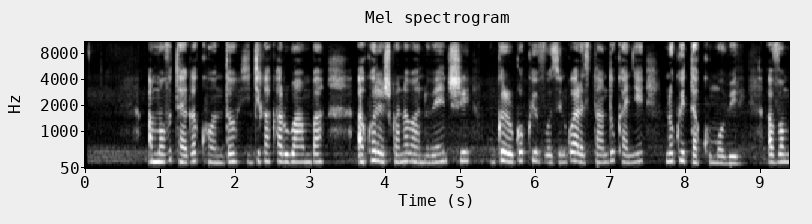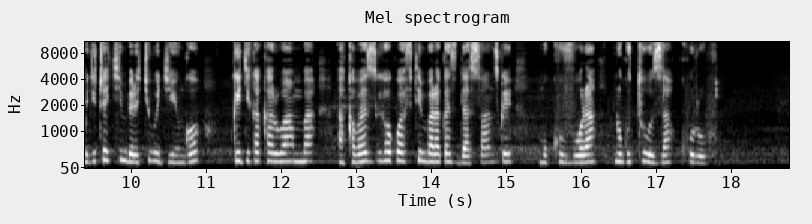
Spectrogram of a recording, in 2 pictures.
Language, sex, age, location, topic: Kinyarwanda, female, 18-24, Kigali, health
